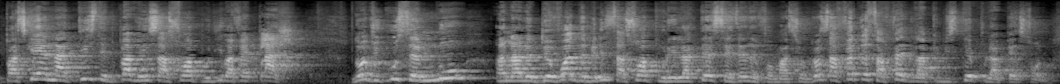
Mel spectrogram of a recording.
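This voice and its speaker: A man's voice: high voice, reverberant. A man influencer talking casually on a phone livestream to his viewers, earnest and repetitive, with lots of filler words. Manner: earnest, repetitive, many fillers like "voilà" and "donc du coup". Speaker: social media influencer. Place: indoors, seated.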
